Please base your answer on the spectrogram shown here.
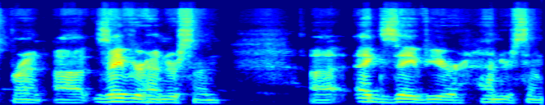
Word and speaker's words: Xavier: uh Xavier Henderson uh Xavier Henderson we'll make sure to pronounce both the X and the Z as he spells it not as the muskies do uh but he's going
